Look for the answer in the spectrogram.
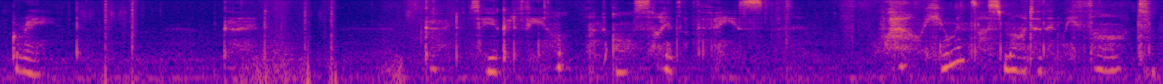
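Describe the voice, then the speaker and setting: A woman whispers in an ASMR roleplay, playing a curious and courteous alien examiner. She takes her time, with long unhurried spacing between soft instructions. Where her voice comes through, it sits fairly high. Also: low-quality recording. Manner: soft, deliberate, soothing exam instructions with repeated words. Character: polite, curious alien scientist examining a human. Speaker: ASMR performer.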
